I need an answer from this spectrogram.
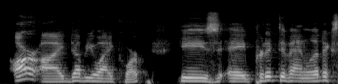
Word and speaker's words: Riwi: He is the founder and chairman of Rewy. Is that how you pronounce it? Rewy? So anything goes. Rewy, R-I-W-I, or W-I. Riwy Corp.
